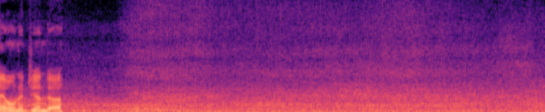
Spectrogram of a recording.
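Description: Water in a river rushes steadily.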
